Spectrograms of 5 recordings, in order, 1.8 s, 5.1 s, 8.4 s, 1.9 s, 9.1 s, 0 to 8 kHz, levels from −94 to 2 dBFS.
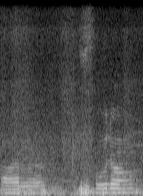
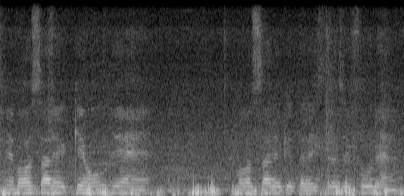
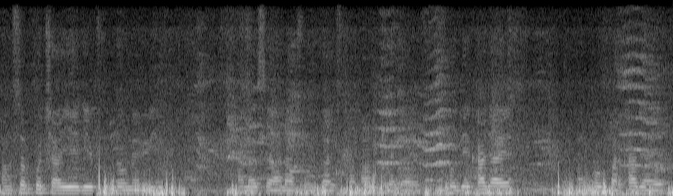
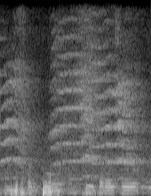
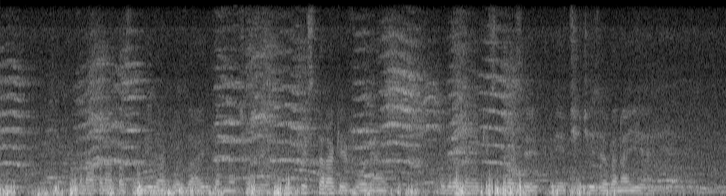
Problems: constant background noise, continuous background conversations, low volume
